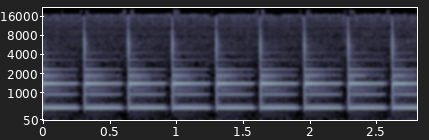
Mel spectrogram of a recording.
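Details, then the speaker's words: iPad beeping while plugged in and charging: steady mid-pitched alarm-like beeps about three per second; it stops when unplugged, and the owner suspects a poorly seated charger. "So it's still charging. So it still says it's charging, but it makes that noise."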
